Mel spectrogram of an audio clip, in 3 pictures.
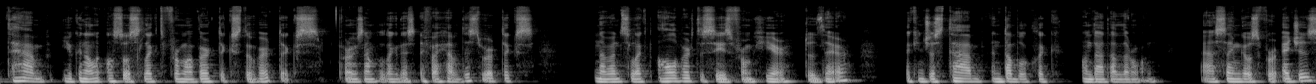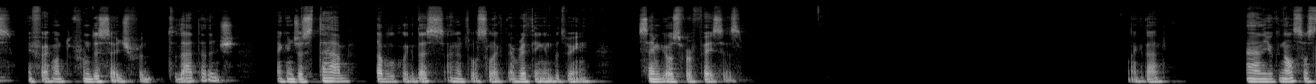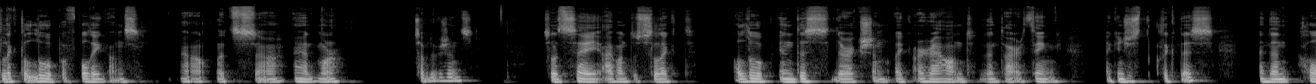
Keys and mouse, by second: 0.9 click, 1.5 alt+Tab, 3.0 click, 3.6 1, 4.1 click, 9.8 shift+click, 11.8 alt+click, 11.9-12.8 typing, 12.7 click, 13.0 alt+click, 14.7 alt+click, 14.8 alt+right click, 16.8 shift+click, 18.5-19.4 typing, 19.1 click, 20.1 shift+click, 21.1 alt+right click, 21.8 click, 23.3 shift+click, 24.9 alt+Tab, 25.3 click, 26.3 click, 27.0 alt+click, 27.4-31.9 typing, 28.5 click, 29.9 middle click, 30.9 alt+middle click, 31.1 alt+right click, 31.8 click, 33.2 shift+click, 34.6 alt+click, 35.4 alt+click, 36.6 alt+click, 37.6 click, 37.9 click, 39.2 Tab.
